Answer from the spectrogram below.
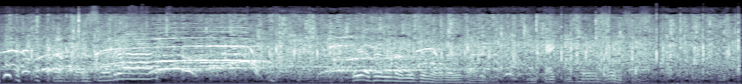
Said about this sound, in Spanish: No importa cuánto rock and roll te guste, pero felicidades. Aplausos, maldita sea.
